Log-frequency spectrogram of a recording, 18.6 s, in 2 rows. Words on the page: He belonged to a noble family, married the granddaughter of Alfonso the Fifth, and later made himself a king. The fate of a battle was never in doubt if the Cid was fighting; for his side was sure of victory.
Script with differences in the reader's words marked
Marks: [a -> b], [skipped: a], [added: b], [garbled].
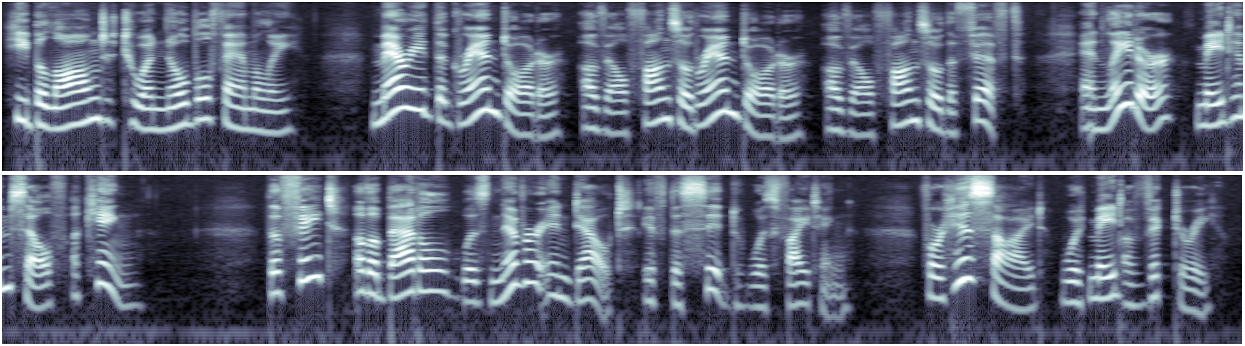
He belonged to a noble family, married the granddaughter of Alfonso [added: granddaughter of Alfonso] the Fifth, and later made himself a king. The fate of a battle was never in doubt if the Cid was fighting; for his side was [sure -> made] of victory.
